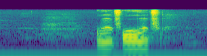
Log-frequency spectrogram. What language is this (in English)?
Zulu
